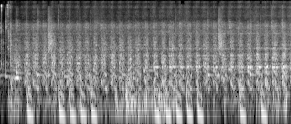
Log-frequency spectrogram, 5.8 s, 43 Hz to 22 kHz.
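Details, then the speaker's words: Honda Civic 8th gen with spark and fuel confirmed and the pump running, cranked on a battery borrowed from an RSX that is running down. Slow, laboring pulses about every half second with brief catches that never pick up. "all right I gave it a go and this time it did it a couple times like I wanted to start more only issue I have is my battery is running down"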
